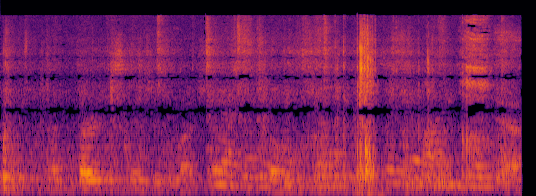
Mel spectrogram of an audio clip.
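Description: A sheet of paper rustles close by.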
